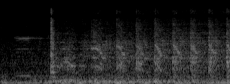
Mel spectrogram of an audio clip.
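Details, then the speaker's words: VW Polo with gas kit that had shut off and would not start, after the timing was set back to the correct mark and small pipes cleaned and refitted; sharp catch on first crank, then quiet steady idle with no stumble; normal start and idle. "ನೋಡ್ಬೋದು ಒಂದೇ ಶೆಲ್ಫಿಗೆ ಗಾಡಿ start ಆಯಿತು, start ಆಗ್ತಾ ಇರಲಿಲ್ಲ, start ಮಾಡಿದ್ದೀವಿ."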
